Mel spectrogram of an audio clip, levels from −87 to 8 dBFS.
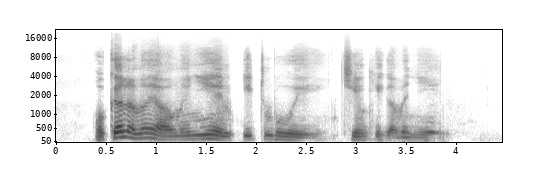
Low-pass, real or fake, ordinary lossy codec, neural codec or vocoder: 19.8 kHz; fake; none; codec, 44.1 kHz, 2.6 kbps, DAC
